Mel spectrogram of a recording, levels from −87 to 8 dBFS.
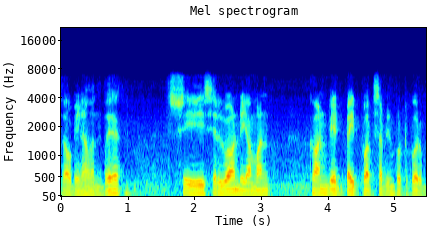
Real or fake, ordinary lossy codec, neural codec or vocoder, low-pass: fake; Opus, 32 kbps; codec, 16 kHz in and 24 kHz out, 0.8 kbps, FocalCodec, streaming, 65536 codes; 7.2 kHz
